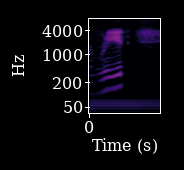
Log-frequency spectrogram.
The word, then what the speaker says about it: read: Otro verbo irregular sería read y el pasado se escribe igual pero se pronuncia diferente, entonces sería read y read.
